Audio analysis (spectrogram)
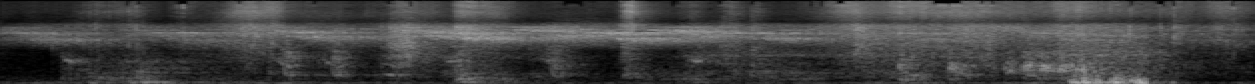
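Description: A hen with a changed, broody temperament clucks in a series of short calls, louder near the end, with no talk over it.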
